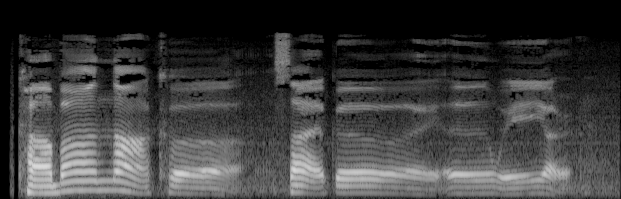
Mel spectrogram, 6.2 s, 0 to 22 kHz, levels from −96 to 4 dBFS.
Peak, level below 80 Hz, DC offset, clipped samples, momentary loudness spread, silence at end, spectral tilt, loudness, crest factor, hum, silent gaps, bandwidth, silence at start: 0 dBFS; -68 dBFS; under 0.1%; under 0.1%; 14 LU; 0.5 s; -5.5 dB/octave; -22 LUFS; 22 dB; none; none; 11.5 kHz; 0.2 s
